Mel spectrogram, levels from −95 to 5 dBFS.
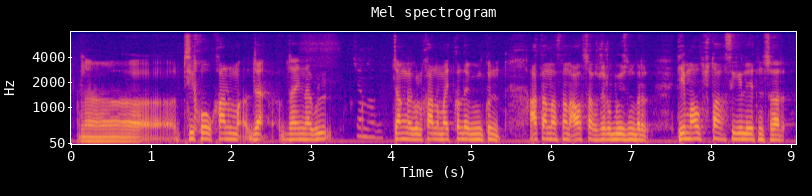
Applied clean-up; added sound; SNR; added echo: none; none; none; none.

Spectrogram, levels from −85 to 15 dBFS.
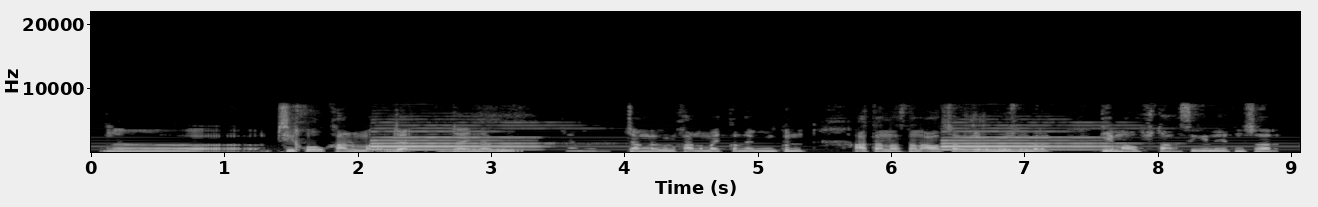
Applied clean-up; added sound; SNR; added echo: classical method spectral subtraction.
